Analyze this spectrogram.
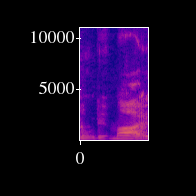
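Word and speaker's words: Arnaud Démare: Arnaud Demar ist schon relativ gut ausgesprochen.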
